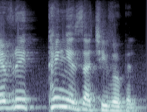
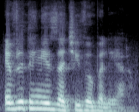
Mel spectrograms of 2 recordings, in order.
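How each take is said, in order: First: "everything is achievable" drawn out very slowly, word by word; emphatic repeat. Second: Said in the usual way. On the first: Real, not acted.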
